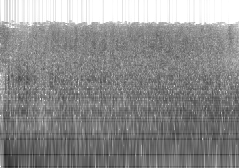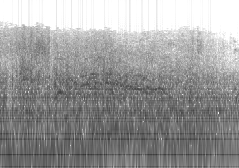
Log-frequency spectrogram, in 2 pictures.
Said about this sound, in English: Yes. Frankly, this explosion sounds like everyone in that classroom was killed. Yeah, basically. That's how it seems.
